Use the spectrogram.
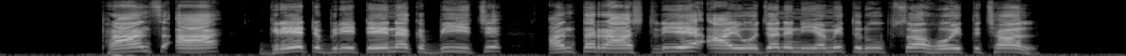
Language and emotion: Maithili, neutral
